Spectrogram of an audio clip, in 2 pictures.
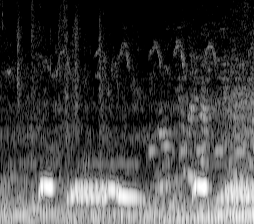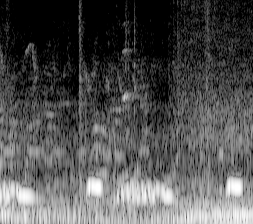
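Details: Nutut song of a local zebra dove, used to lure rival birds: bubbling trilled coo phrases that end in a drawn-out falling note, repeated roughly every two seconds over a low rumbling background and faint chirps.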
